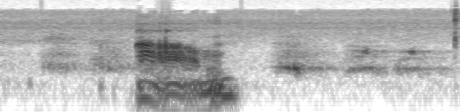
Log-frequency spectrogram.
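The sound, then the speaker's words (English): Dogs barking at a home delivery of chicken: one strong, sustained bark stands out, with fainter yips and whimpering sounds around it, all at a low overall level. “Sorry if you can hear my dogs. We're getting a delivery of pasture-raised chicken today. That's probably what's happening.”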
